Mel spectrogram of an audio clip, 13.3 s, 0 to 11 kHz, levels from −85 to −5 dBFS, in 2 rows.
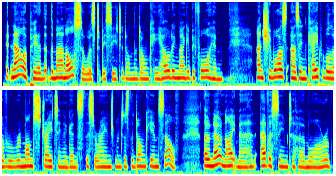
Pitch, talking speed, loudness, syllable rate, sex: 220 Hz, 190 wpm, -19 LUFS, 5.8 syllables/s, female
